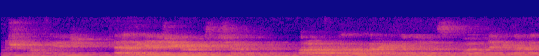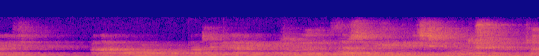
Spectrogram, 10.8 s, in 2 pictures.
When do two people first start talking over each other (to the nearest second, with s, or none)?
8 s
